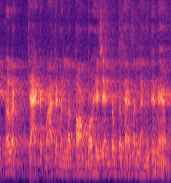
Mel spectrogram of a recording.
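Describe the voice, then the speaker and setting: The very fast speech comes with audible room echo and noticeable background noise. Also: man. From Vietnam. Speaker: medical lecturer. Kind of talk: conference presentation. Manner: halting, many fillers.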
